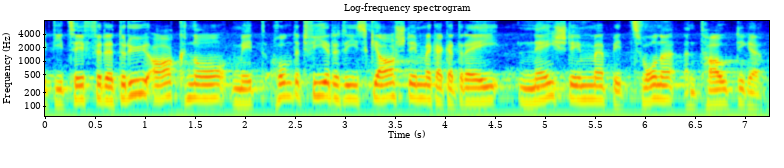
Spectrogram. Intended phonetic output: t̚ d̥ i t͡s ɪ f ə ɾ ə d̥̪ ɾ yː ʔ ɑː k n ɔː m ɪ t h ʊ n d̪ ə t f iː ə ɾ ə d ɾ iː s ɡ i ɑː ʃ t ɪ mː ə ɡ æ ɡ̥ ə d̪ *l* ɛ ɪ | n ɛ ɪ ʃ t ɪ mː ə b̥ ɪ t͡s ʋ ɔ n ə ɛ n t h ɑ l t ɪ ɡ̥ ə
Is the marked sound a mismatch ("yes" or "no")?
yes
